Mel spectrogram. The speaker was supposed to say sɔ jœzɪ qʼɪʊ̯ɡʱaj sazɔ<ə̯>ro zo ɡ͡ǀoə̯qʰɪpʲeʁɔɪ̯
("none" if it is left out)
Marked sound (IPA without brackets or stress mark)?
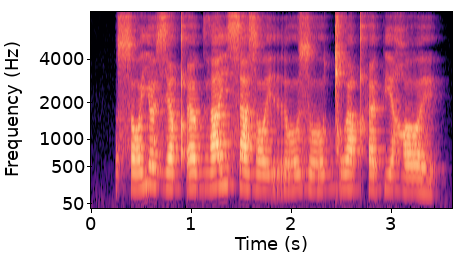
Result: ɪ̯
